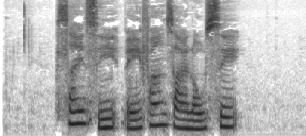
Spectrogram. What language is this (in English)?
Cantonese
